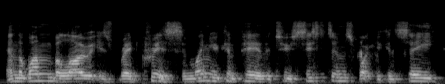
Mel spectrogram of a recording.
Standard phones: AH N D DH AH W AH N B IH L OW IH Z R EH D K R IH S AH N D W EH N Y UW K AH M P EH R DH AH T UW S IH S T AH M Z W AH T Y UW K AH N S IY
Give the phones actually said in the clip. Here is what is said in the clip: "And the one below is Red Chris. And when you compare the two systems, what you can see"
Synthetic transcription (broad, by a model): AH N DH AH W AH N B IH L OW IH Z R EH D K R IH S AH N W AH N Y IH K AH M P EH R DH AH T UW S IH S T AH M Z W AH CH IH K AH N S IY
